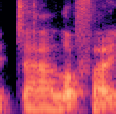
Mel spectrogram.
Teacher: It's the macron, and second to last syllable is emphasized.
